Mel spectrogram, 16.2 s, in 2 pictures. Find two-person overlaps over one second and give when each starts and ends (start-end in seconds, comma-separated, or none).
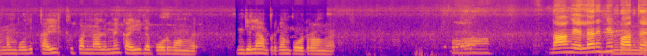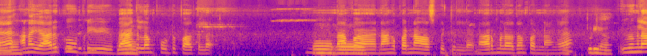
none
